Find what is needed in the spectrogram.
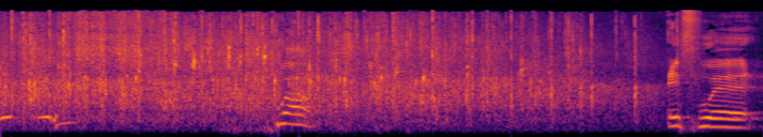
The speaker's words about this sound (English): if we are going to give some applause, can we give some to my superb interlocutor tonight? Absolutely inspired, the next generation of historians. Give her a big hand.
